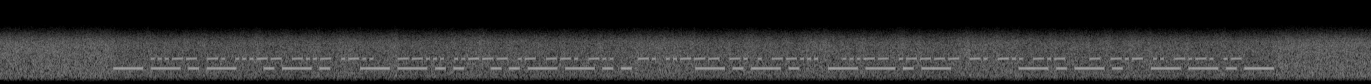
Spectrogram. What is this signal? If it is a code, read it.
Morse code, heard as two keyed tones, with radio static. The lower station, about 13 wpm, 750 Hz: QRZ? CQ CQ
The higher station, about 34 wpm, 1260 Hz: 3N3XL 72AGD N2NE7 31NDK TKICA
